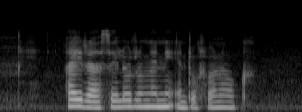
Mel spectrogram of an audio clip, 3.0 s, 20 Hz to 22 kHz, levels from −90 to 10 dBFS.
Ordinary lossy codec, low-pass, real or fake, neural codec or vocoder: none; 7.2 kHz; real; none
